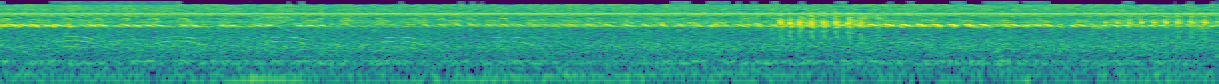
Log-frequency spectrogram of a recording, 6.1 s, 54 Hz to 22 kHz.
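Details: A single Bull-headed shrike, perhaps female though it looked male, on 22 September 2015, calling before flying off and returning; four or five curved, clipped notes in quick succession, then only a continuous buzzing insect chorus.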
